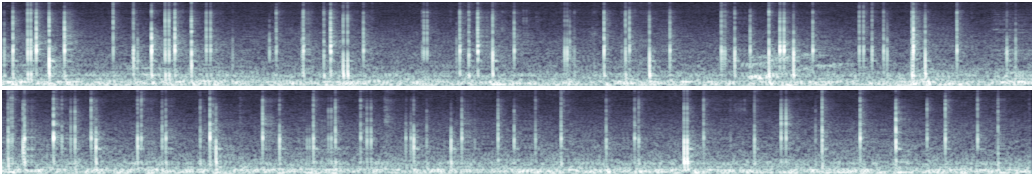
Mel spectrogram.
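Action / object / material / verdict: scrape / gel-filled plastic eye mask / plastic / none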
